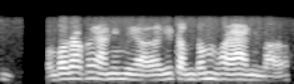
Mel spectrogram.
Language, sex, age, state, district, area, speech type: Assamese, female, 60+, Assam, Golaghat, rural, conversation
